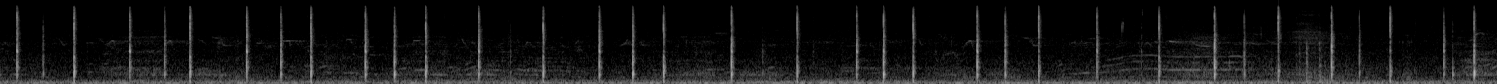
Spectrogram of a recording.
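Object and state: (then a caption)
Smartphone in plastic case. Fingertips tap the back and edges of a hand-sized black smartphone in a plastic case, held in one hand by a man seated in a parked car. Dozens of sharp, dry, bright clicks come at a steady, brisk pace, each dying away almost instantly. A faint low rumble runs underneath throughout.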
